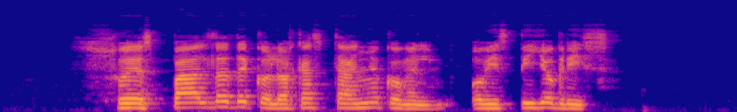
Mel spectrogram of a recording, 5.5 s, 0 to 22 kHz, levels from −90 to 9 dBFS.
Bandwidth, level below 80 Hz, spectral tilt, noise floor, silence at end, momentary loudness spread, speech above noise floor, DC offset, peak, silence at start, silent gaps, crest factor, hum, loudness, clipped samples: 7.8 kHz; -58 dBFS; -6 dB/octave; -80 dBFS; 1 s; 12 LU; 63 dB; under 0.1%; -2 dBFS; 0.65 s; none; 18 dB; none; -17 LUFS; under 0.1%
